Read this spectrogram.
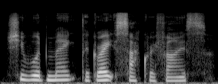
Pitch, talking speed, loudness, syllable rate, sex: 190 Hz, 165 wpm, -18 LUFS, 4.6 syllables/s, female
